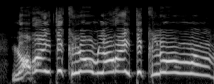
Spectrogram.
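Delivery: very high, loud shout climbing upward. Recounting when her first boyfriend's mother walked into the room, retelling a shout. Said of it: "והיא צעקה כזה".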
